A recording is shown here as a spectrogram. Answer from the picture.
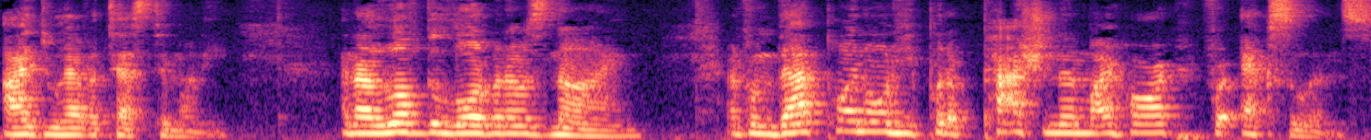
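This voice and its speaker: Amid noticeable background noise, a man with an American accent speaks with high pitch. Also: ordinary pitch variation, fairly quick pace. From Guyana, then New York City (Brooklyn). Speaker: pastor and school principal. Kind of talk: promotional address to parents. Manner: earnest, preacher-like.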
